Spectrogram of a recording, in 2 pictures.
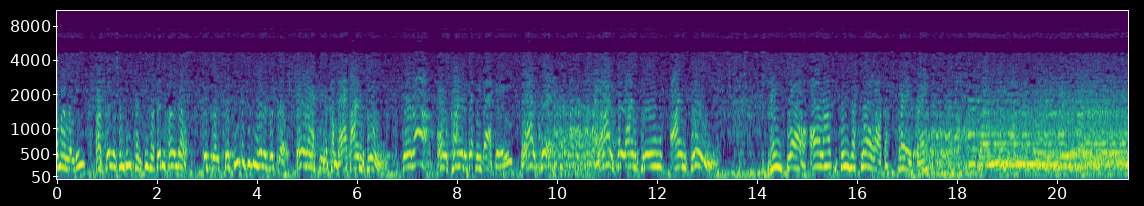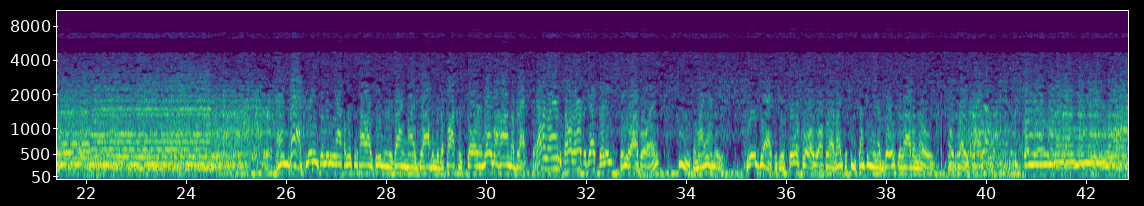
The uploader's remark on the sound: Audio is a bit on the mushy side, and the show starts already in progress.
